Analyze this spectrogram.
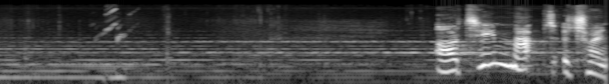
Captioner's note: soft celestial music continues; laptop whirrs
